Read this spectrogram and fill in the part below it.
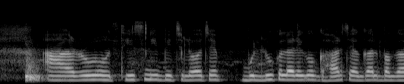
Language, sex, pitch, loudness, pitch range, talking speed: Magahi, female, 205 Hz, -27 LUFS, 200-210 Hz, 175 wpm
